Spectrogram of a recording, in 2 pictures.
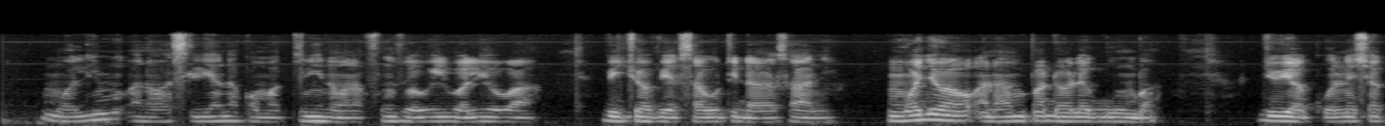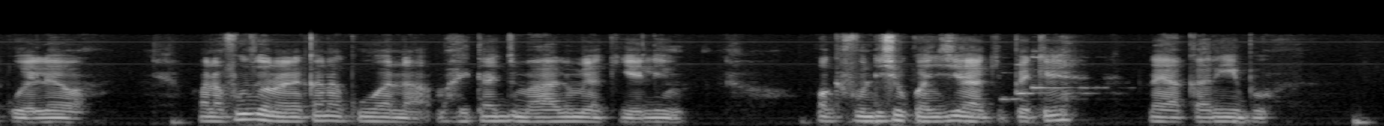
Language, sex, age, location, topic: Swahili, female, 50+, Nairobi, education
